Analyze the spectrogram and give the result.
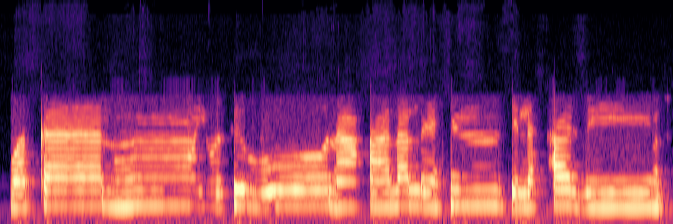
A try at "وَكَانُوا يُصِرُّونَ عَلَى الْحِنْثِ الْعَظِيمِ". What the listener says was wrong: Is it ضاء? ضاء is heavier than ذال.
